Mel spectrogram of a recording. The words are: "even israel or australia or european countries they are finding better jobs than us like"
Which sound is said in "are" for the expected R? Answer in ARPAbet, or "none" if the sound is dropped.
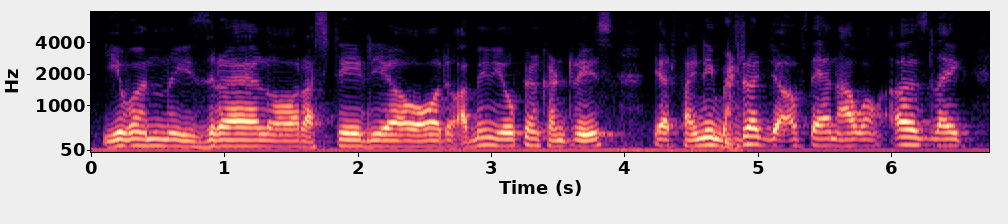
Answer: R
